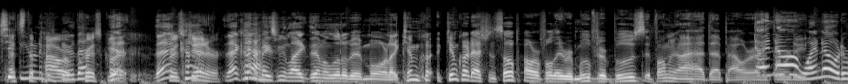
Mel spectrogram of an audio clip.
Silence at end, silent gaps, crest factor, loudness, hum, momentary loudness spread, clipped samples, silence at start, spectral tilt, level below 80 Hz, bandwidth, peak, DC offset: 0 s; none; 16 dB; -15 LUFS; none; 5 LU; under 0.1%; 0 s; -4.5 dB/octave; -44 dBFS; 15 kHz; 0 dBFS; under 0.1%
